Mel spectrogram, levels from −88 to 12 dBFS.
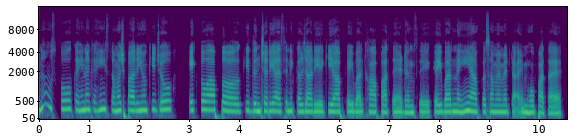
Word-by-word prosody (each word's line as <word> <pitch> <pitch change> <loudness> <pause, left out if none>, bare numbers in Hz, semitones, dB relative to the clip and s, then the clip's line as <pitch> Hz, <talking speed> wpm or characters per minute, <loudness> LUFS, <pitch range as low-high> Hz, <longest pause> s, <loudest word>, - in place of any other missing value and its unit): ना, 265 - +3
उसको 265 -6 -2
कहीं 230 -1 +1
न 245 +1 +5
कहीं 240 +2 +1
समझ 225 -2 0
पा 225 - 0
रही 225 +1 +2
हूँ 235 0 +4
कि 250 +2 -4
जो 250 +1 +1 0.4
एक 235 -1 +1
तो 250 - +1
आप 240 0 0 0.5
की 230 -1 -2
दिनचर्या 210 +1 +1
ऐसे 200 +2 -3
निकल 200 -1 0
जा 200 -1 +1
रही 195 0 +1
है 195 0 +2
कि 200 +1 -1
आप - - -4
कई 100 0 +1
बार 95 0 +1
खा 185 -1 -2
पाते 180 - -3
हैं 95 -1 0
ढंग 175 0 +1
से, 95 - -3
कई 190 +1 0
बार 190 0 +1
नहीं 195 +3 +4
आपका 195 -1 0
समय 190 0 -1
में 185 0 +1
टाइम 180 0 -1
हो 175 0 +2
पाता 165 - -3
है। 80 +1 -1
200 Hz, 225 wpm, -23 LUFS, 185-230 Hz, 0.5 s, न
